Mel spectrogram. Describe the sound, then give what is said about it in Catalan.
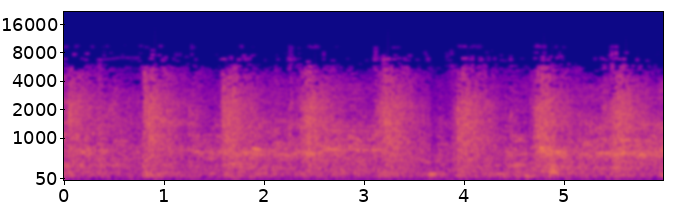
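A basketball arena crowd at the Congost applauds and chants during the Catalan team's game against Argentina, in very high heat: a loud, steady roar pulsing with rhythmic surges roughly every second, with no single voice standing out. “Un autèntic partidat i això el públic ho està reconeguent doncs, amb aplaudiments.”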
